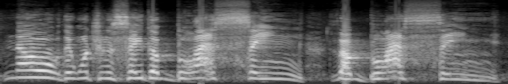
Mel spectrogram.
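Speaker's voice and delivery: high, loud voice urging her; husband explaining. Retold or imitated. Husband urges Aunt Bethany to say the blessing, high and insistent. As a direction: lean over and press the point, slowing at the end. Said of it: "her husband leans over and says".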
